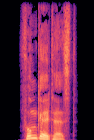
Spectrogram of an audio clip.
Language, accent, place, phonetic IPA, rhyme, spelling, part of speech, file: German, Germany, Berlin, [ˈfʊŋkl̩təst], -ʊŋkl̩təst, funkeltest, verb, De-funkeltest.ogg
- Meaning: inflection of funkeln: 1. second-person singular preterite 2. second-person singular subjunctive II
